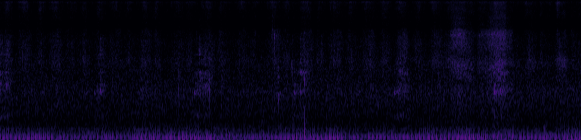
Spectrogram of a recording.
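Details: Korat cat, female, climbing into bed to wake her owner and show affection, purring with a continuous low, even rumble that holds steady from start to finish under faint bedding rustle.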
